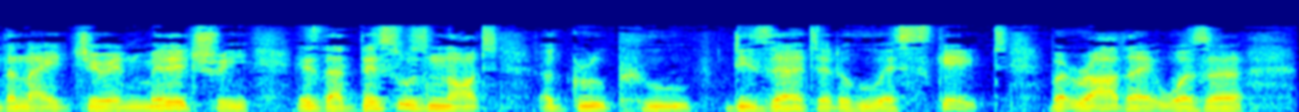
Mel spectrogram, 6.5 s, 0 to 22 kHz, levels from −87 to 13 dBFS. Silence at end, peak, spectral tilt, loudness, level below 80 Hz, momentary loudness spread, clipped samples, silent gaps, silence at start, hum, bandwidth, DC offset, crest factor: 0 s; -6 dBFS; -4.5 dB/octave; -21 LUFS; -52 dBFS; 7 LU; under 0.1%; none; 0 s; none; 8.8 kHz; under 0.1%; 16 dB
